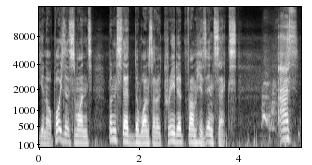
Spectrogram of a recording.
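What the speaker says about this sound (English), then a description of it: "Sorry about that, that was just my dog." A dog barks a few times in the background of a room, mostly masked beneath steady close-up talking.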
